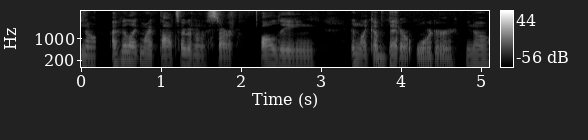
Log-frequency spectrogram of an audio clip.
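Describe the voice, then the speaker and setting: A woman's very deep, low, mumbling voice, dark and mellow in tone, with ordinary pitch variation and a dry, close sound with no echo. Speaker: vlogger. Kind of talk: casual vlog monologue. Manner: tends to mumble, talks under breath; rambling, chatty.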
